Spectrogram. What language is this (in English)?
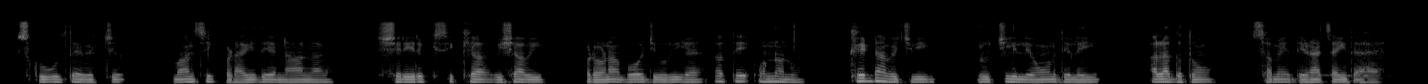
Punjabi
